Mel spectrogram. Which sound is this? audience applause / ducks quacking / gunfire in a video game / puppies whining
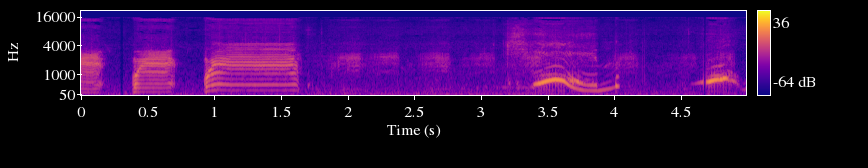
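ducks quacking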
